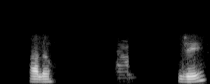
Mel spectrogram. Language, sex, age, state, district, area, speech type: Hindi, male, 60+, Madhya Pradesh, Bhopal, urban, conversation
